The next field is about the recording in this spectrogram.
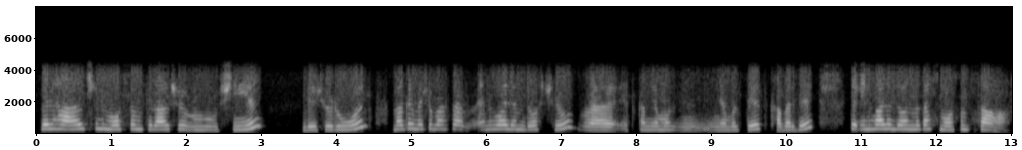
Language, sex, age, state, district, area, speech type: Kashmiri, female, 18-30, Jammu and Kashmir, Bandipora, rural, conversation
